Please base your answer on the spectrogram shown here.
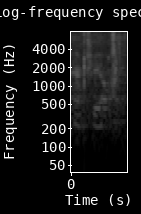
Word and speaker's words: patriotic: And the red line is ‘patriotic’ acquiring some currency alongside . OK.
